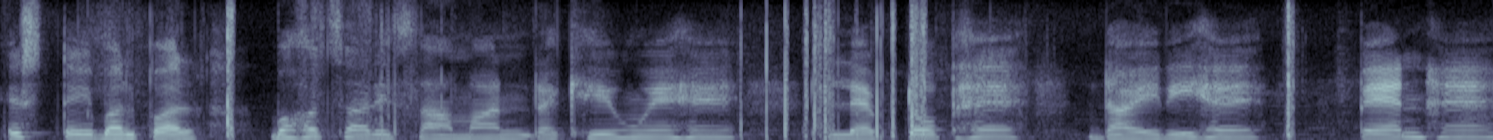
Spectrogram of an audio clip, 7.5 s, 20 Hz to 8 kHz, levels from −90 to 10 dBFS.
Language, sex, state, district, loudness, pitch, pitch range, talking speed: Hindi, female, Rajasthan, Jaipur, -24 LUFS, 210 Hz, 195-220 Hz, 120 wpm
